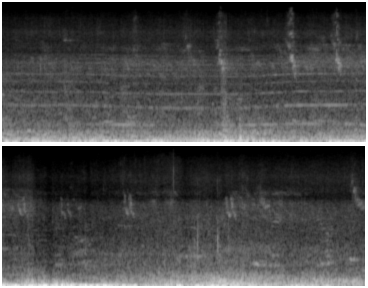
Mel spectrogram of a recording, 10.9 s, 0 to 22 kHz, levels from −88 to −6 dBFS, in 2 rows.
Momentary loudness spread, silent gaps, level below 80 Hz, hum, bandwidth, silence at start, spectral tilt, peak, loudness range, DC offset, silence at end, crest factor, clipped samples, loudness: 6 LU; none; -24 dBFS; none; 9.2 kHz; 0 s; -6.5 dB/octave; -4 dBFS; 1 LU; under 0.1%; 0 s; 16 dB; under 0.1%; -31 LUFS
